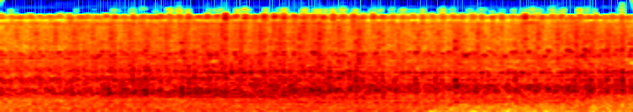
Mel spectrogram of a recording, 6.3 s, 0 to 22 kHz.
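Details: 1971 Peterbilt 352 diesel idling after water and debris were cleaned from the filter-to-injection-pump line: rough, with irregular thumps of a miss and a lazy throttle; owner suspects the injection pump.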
